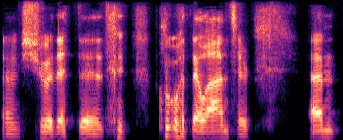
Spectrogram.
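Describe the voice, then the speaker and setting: A man's voice: mid-range voice, steady tone, slow, fairly bright tone, no room sound, highs cut off. A man from the Netherlands with a Dutch accent, answering webinar questions with many fillers and restarts. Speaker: vendor product specialist.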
